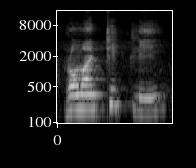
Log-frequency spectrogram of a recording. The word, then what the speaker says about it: romantically: with the letter a now the a can be silent especially in words that end in like this romantically musically logically so i am not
